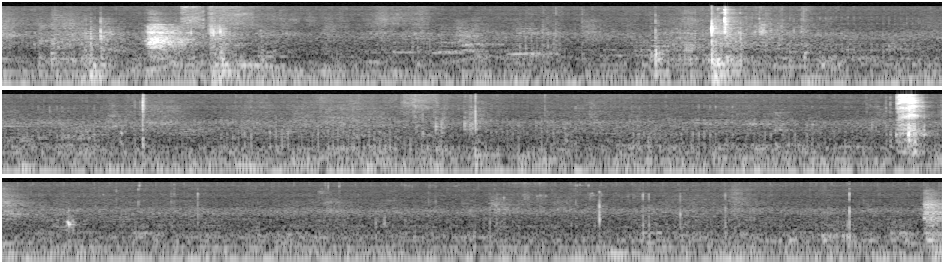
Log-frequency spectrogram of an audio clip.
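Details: Ragamuffin cat indoors at a pet shop in Omihachiman, purring as a soft, steady low rumble under quiet room noise, broken by a few sharp knocks and clicks.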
